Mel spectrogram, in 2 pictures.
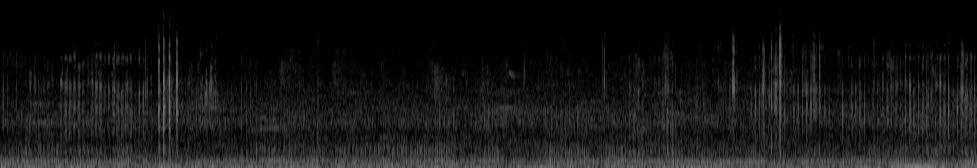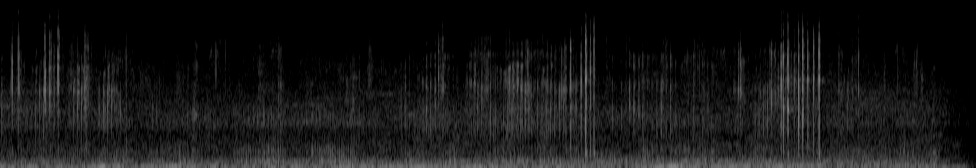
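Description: Domestic cat purring steadily while eating, with dry kibble crunching in sharp bursts over the low purr.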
